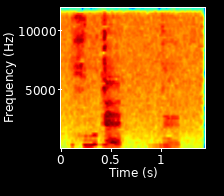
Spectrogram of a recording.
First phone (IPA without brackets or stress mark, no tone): x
